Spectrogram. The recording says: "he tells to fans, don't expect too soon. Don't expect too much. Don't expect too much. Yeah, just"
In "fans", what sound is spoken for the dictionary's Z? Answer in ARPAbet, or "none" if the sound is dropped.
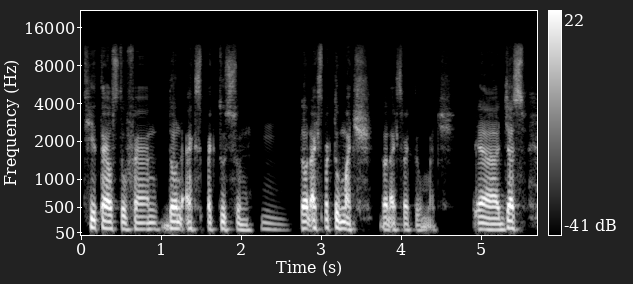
none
